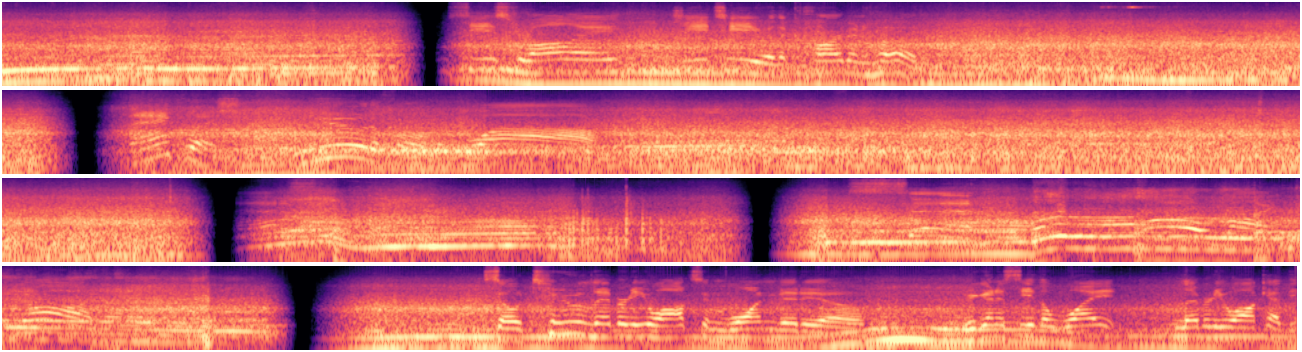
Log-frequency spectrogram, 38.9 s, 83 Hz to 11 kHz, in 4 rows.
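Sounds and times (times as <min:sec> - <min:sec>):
car engines revving: 0:00.0 - 0:38.9
car pulling away: 0:35.2 - 0:38.9.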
